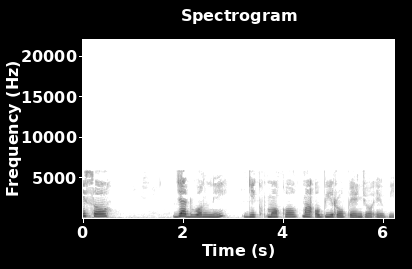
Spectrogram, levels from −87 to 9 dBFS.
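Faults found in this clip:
Likely MP3 compression at a starved bitrate, consistent with roughly 22 kbps; heavy codec damage throughout. Encoder lowpass removes everything above 5.9 kHz, so sibilants dull and the speech sounds muffled. Weak spectral lines drop in and out between frames, causing a watery, swirling texture, metallic chirps on s sounds, and smeared consonant onsets.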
